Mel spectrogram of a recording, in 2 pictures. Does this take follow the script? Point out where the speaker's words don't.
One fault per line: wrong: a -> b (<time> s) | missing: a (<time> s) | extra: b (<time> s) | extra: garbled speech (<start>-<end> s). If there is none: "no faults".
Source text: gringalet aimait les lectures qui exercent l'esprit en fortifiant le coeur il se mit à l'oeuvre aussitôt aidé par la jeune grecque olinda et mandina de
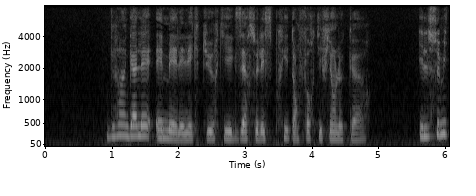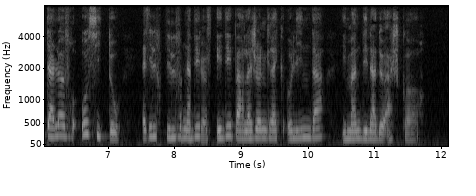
extra: garbled speech (7.5-8.6 s)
